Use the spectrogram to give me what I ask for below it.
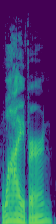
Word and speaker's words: wyvern: It's pronounced wyvern.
